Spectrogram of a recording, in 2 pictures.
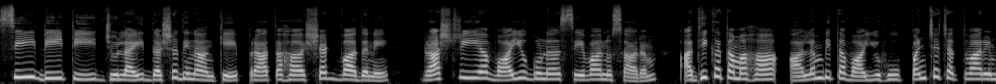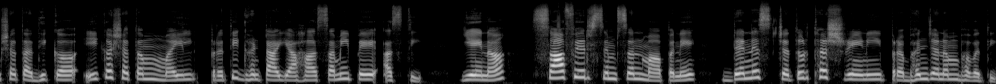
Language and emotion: Sanskrit, neutral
